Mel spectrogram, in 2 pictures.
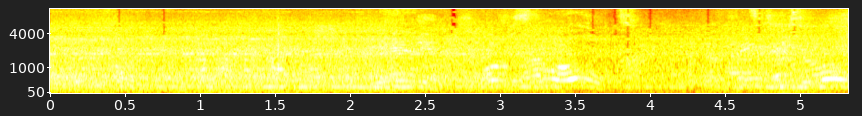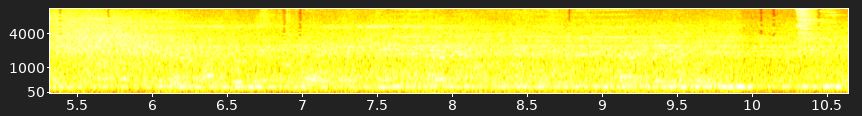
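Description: A train hums steadily while standing.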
